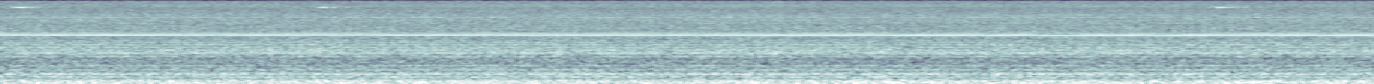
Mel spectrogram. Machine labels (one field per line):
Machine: pump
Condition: normal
